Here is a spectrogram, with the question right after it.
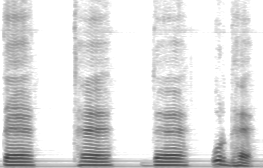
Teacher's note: त वर्ग का उच्चारण जो है हम दंत की सहायता से करते हैं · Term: दंती ध्वनियां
